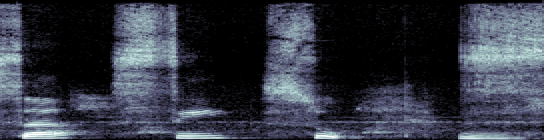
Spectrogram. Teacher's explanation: اس کو سیٹی کی آواز میں پڑھیں گے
